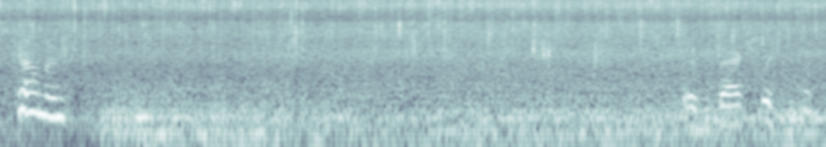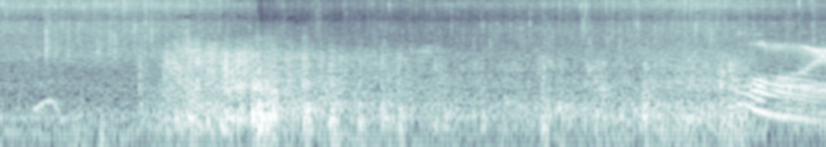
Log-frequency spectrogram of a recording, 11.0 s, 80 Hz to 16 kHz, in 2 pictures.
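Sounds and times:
steady rain: 0.0s - 11.0s
thunderclap rumbling: 0.7s - 11.0s.

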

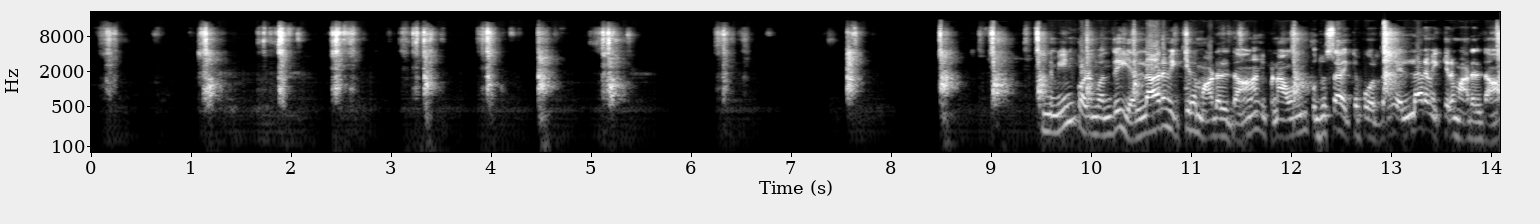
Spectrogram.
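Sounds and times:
knife chopping on cutting board: 0.1s - 0.4s, 1.1s - 5.5s, 6.2s - 6.7s, 7.5s - 11.0s, 11.9s - 12.3s.

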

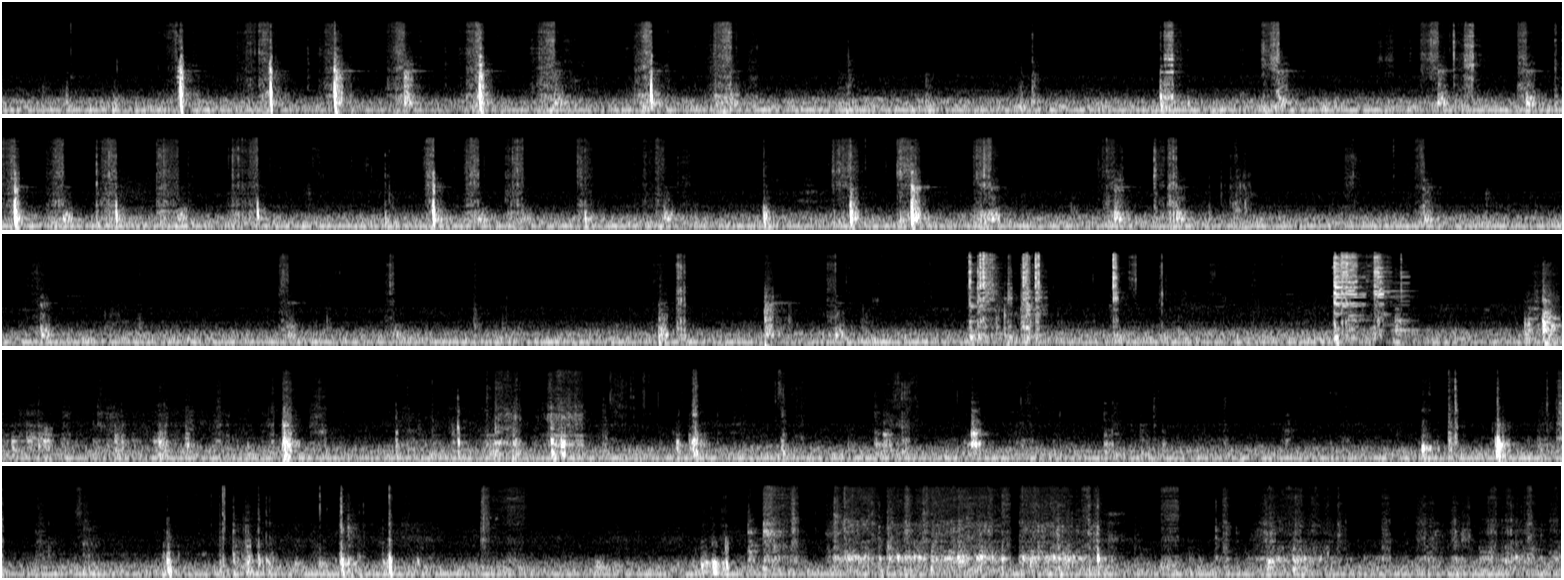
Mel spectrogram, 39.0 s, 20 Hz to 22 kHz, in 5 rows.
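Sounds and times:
low hum: 2.8s - 7.2s, 12.6s - 38.9s
cleaver scraping board: 34.9s - 38.9s.

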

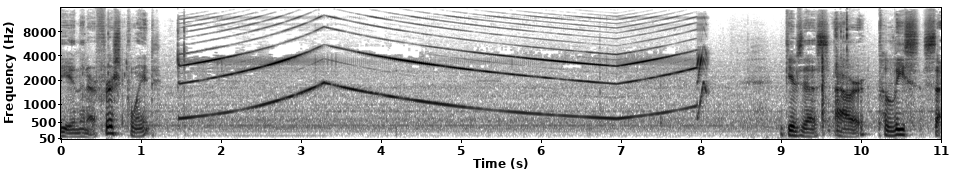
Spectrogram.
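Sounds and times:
electronic siren tone from speaker: 1.5s - 8.2s.

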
